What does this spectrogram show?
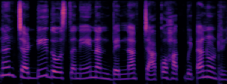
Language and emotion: Kannada, sad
